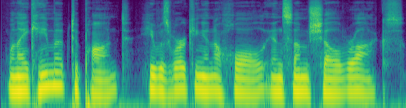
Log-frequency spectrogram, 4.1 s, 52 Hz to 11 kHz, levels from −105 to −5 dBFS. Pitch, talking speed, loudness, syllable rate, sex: 120 Hz, 235 wpm, -16 LUFS, 4.4 syllables/s, male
